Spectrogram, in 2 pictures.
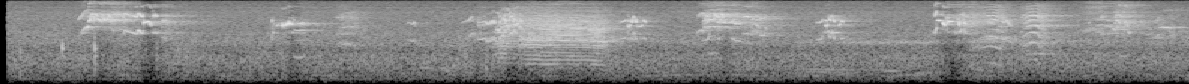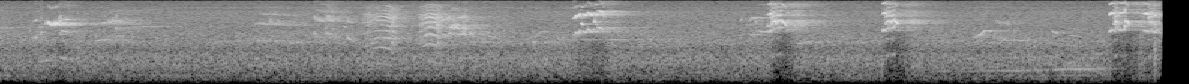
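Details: Sun conures climbing and racing in the Fragile Forest biodome give harsh, high screeches and chirps in quick, irregular bursts.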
